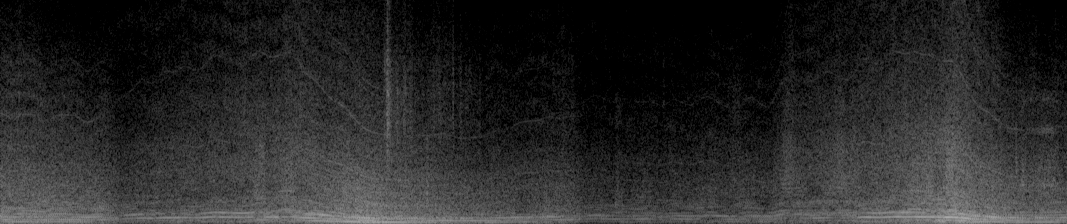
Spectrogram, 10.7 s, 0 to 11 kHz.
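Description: Onboard race car engine from the number 8 car on track, climbing and dropping in pitch as it revs up through the gears and eases off, loud and close throughout with no voices.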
